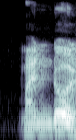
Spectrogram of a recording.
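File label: "mandul", Malay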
